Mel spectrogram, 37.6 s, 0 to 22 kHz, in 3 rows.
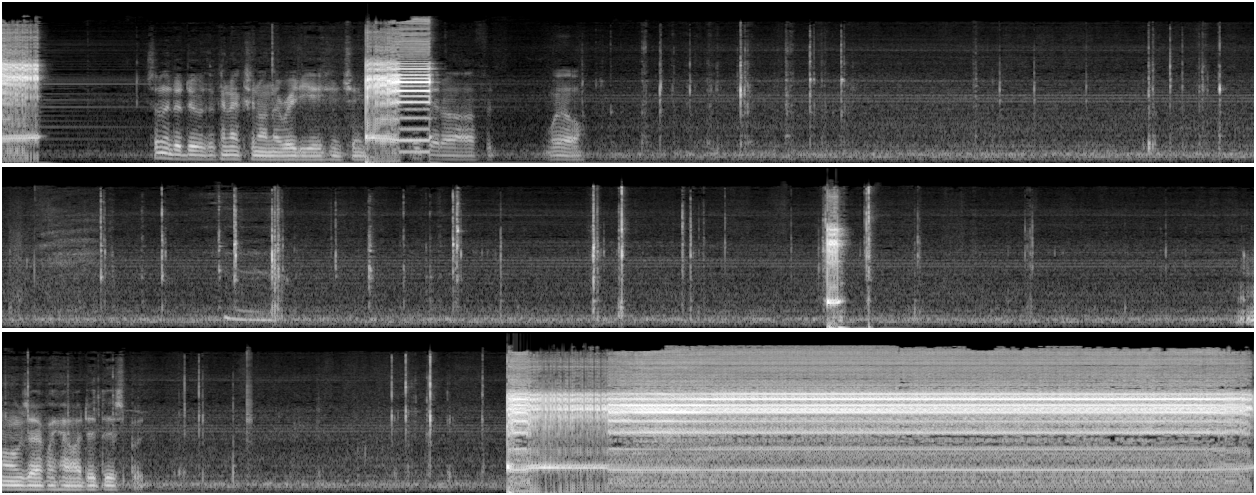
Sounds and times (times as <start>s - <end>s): Speech: 1.4s - 3.6s, 4.3s - 5.9s, 24.8s - 26.5s
Smoke detector, smoke alarm: 3.7s - 4.4s, 30.1s - 37.5s.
